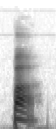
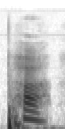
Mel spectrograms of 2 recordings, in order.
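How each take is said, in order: First: The P is released with no puff of air. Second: The P is released with a puff of air. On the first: "that's the Hmong P. It's a clear ... P, no aspiration" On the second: "In English, we say puh"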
